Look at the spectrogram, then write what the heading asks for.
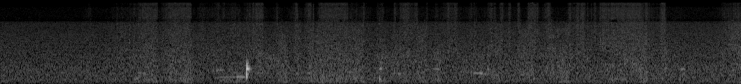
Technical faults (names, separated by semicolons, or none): speech suppressed in double talk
